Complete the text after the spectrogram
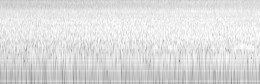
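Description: Automatic glass doors slide open.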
